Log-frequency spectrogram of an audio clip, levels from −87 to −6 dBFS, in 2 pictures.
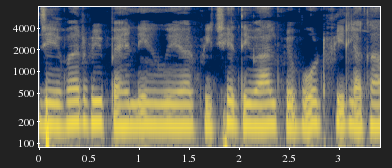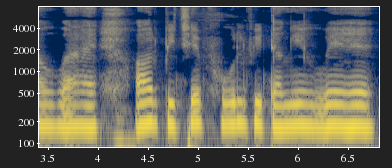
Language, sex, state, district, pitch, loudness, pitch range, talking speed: Hindi, female, Jharkhand, Ranchi, 175 Hz, -18 LUFS, 170-180 Hz, 175 wpm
